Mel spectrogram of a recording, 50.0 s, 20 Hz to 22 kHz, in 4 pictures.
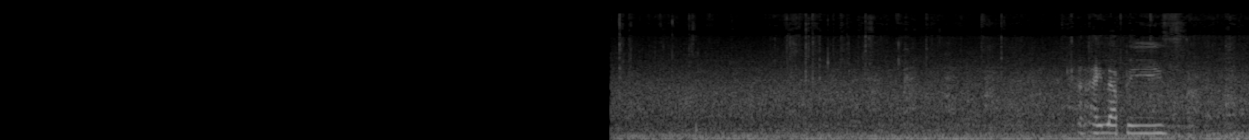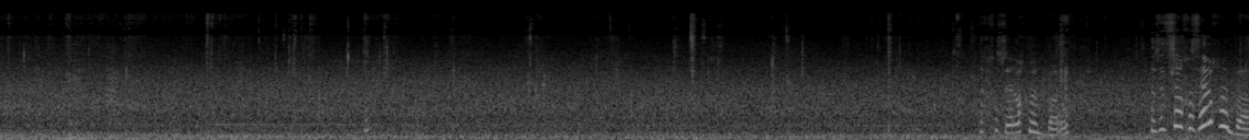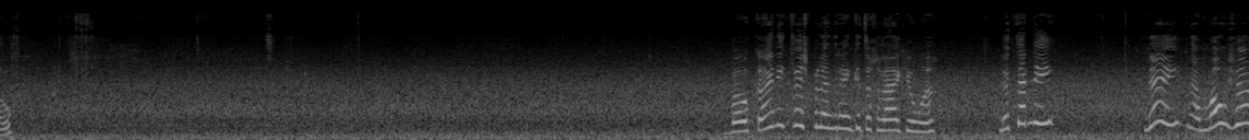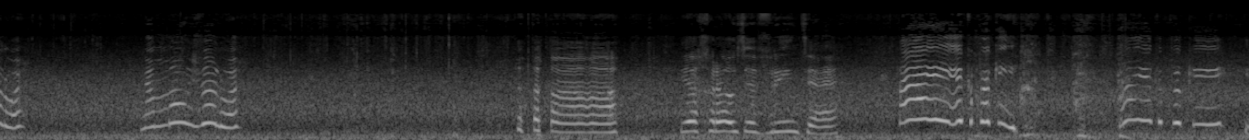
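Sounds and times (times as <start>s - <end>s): footsteps on wet grass: 6.1s - 22.4s
outdoor background noise: 6.1s - 49.9s.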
